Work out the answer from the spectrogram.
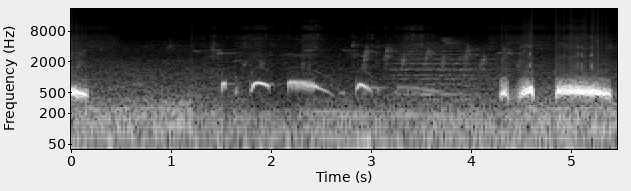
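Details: Spotted dove cooing in the style called Thổ đặc thúc kích bổi (thổ sấm): several short slurred coos, a gap, then two quick notes and a long loud held coo closing the phrase.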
